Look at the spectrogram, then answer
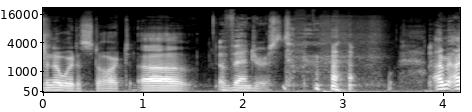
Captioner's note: chuckle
